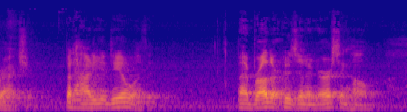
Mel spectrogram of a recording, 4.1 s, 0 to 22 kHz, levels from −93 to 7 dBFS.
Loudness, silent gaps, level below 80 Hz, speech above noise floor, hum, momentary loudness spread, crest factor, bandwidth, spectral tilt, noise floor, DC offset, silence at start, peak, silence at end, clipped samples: -32 LUFS; none; -68 dBFS; 28 dB; none; 20 LU; 24 dB; 13 kHz; -6 dB/octave; -59 dBFS; under 0.1%; 0 s; -10 dBFS; 0.25 s; under 0.1%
